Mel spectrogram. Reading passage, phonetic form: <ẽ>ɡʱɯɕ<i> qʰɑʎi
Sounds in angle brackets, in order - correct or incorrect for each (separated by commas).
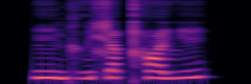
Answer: incorrect, correct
